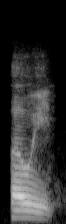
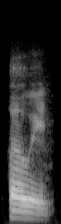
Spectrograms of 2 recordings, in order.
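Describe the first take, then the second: No difference in how they are said.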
